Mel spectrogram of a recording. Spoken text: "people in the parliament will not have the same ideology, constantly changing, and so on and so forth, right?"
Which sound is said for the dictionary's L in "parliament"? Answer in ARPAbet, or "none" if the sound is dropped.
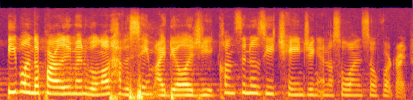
L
